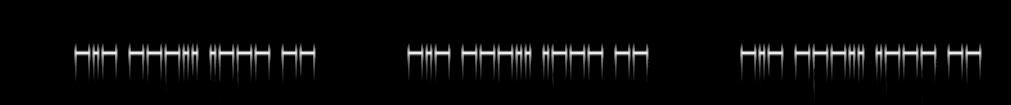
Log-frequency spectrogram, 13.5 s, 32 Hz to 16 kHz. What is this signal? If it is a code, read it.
Morse code, heard as a keyed tone, about 21 wpm, 700 Hz. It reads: K8JM K8JM K8JM
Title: USA Call Signs - 4 Characters - Repeated 3x - 20wpm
